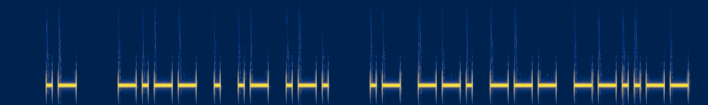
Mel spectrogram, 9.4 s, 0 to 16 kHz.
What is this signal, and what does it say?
Morse code, heard as a keyed tone, about 15 wpm, 700 Hz. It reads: A YEAR AGO,
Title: Sentences from Top 1000 Words - Review Part 3 - 15wpm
